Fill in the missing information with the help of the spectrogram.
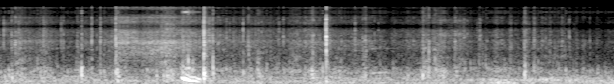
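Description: Brush rustling and small knocks of gear as a person moves through undergrowth carrying an airsoft rifle. About a second and a half in comes a short grunt that drops in pitch, the loudest sound here.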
